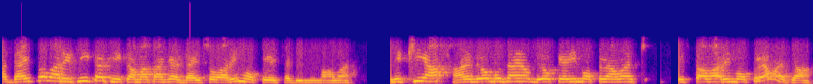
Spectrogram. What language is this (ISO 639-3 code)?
snd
